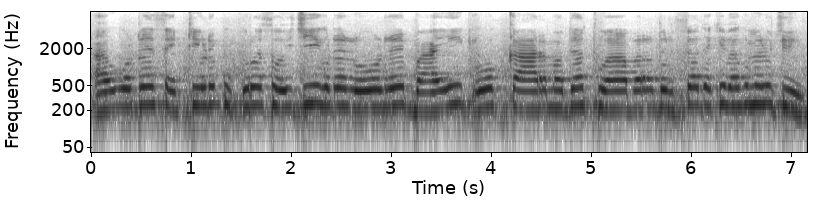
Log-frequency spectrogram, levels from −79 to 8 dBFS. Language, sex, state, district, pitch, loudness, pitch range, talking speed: Odia, male, Odisha, Nuapada, 225 Hz, -12 LUFS, 210-235 Hz, 150 wpm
